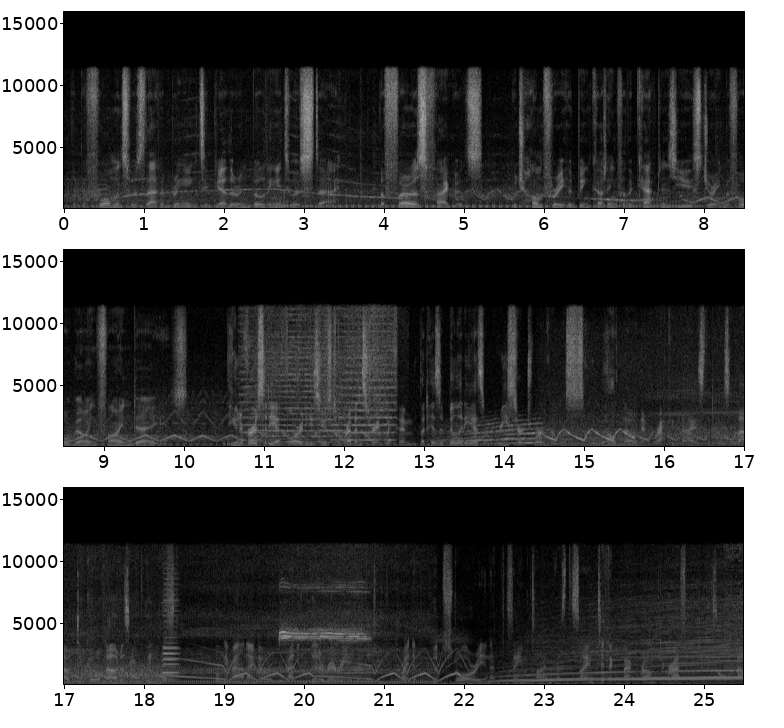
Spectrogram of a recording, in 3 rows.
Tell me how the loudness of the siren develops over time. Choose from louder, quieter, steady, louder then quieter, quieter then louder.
louder.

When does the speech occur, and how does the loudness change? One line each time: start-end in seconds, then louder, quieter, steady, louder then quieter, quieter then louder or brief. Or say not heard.
0.1-25.4 quieter.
